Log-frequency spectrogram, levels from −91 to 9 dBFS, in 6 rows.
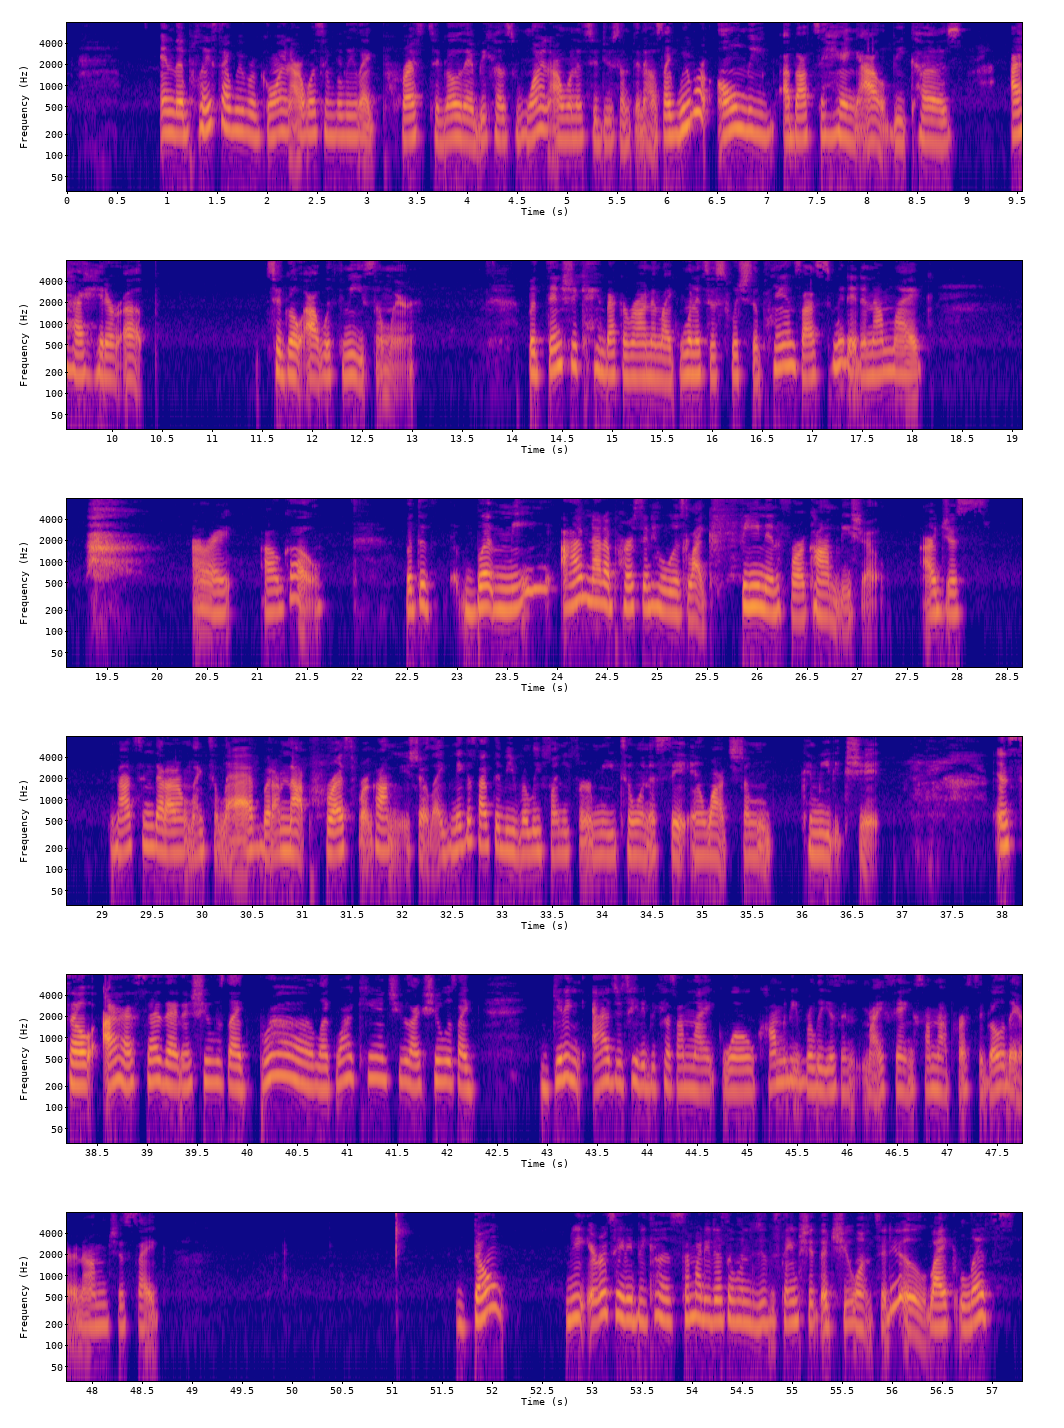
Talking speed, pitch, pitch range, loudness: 185 wpm, 195 Hz, 180-235 Hz, -24 LUFS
